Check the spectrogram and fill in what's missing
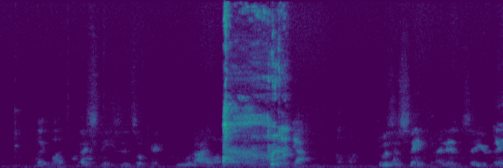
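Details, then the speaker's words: A single sneeze from the speaker during a classroom history lecture. The speaker remarks that this is what their sneeze sounds like. "That's what it sounds like when I sneeze. He said no. No, that's my sneeze."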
